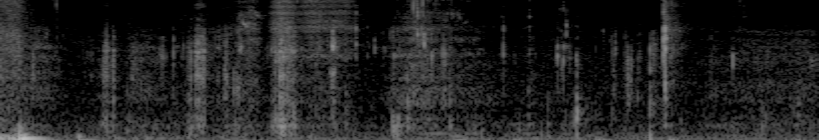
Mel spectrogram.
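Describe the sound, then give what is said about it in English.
Crunchy bites into a pickle, followed by chewing, with a few sharp crackling crunches at irregular intervals. The sound is faint and no one talks. “I'm taking a bite.”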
